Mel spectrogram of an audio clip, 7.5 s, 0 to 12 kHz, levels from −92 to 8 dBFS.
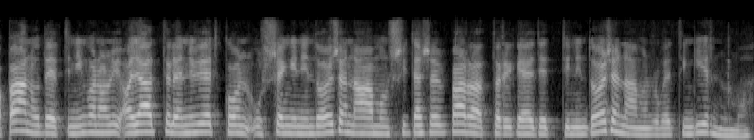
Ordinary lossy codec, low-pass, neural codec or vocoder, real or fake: AAC, 32 kbps; 7.2 kHz; codec, 16 kHz, 2 kbps, FunCodec, trained on Chinese and English, 25 frames a second; fake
